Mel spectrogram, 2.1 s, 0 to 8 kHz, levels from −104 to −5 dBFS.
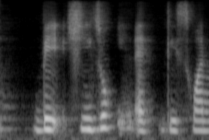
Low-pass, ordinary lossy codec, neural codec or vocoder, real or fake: none; none; codec, 16 kHz, about 1 kbps, DyCAST, with the encoder's durations; fake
